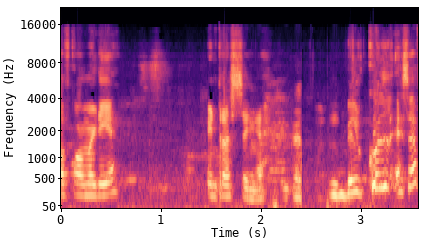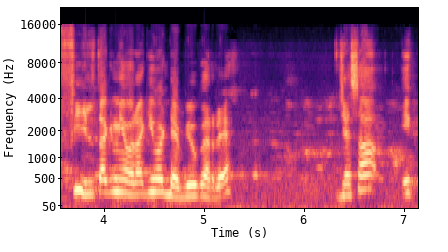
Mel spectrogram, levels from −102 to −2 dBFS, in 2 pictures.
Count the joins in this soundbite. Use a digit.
1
